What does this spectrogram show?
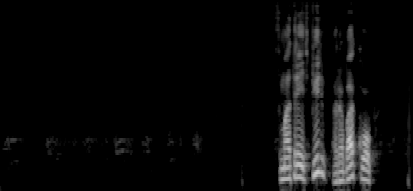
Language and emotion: Russian, positive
